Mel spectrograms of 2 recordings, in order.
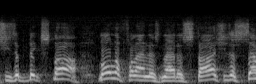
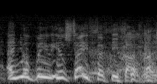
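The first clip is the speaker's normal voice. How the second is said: laughing through it; 6 semitones higher than usual. Retold or imitated. Retold retort to boss, laughing.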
